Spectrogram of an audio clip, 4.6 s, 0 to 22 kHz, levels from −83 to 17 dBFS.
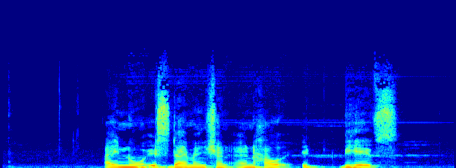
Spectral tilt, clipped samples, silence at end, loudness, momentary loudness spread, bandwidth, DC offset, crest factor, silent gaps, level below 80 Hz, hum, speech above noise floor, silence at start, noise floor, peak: -6.5 dB/octave; under 0.1%; 0.6 s; -18 LUFS; 15 LU; 11 kHz; under 0.1%; 14 dB; none; -54 dBFS; none; 43 dB; 1.05 s; -59 dBFS; -4 dBFS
